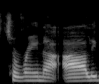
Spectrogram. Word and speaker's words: Tarinna Olley: called the journey um on amazon and it's tarina ali my last name is spelled o-l-l-e-y and my first name is t-a-r-i-n-n-a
